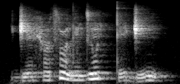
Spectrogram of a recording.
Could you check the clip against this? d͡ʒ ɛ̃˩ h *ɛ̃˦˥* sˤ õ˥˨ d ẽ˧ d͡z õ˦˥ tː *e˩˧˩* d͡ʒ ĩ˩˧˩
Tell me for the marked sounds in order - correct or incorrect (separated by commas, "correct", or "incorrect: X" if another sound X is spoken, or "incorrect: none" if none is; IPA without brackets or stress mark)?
incorrect: ɛ̃˨˩˦, correct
